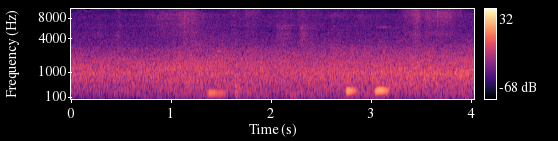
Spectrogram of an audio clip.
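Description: Three short, low hooting bird notes over a steady murmur of city background noise: a single note, then two close together near the end.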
